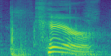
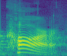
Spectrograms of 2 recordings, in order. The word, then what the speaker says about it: char: There's also a type called char or car. And as you can imagine, it's because we like sort of the first syllable of most things, and this is the first syllable of character.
